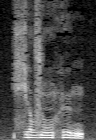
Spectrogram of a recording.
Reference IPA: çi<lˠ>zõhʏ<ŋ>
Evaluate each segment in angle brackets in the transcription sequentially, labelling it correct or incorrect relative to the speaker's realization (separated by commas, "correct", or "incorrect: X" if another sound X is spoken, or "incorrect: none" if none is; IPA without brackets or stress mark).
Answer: correct, correct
